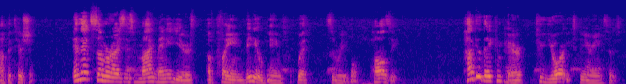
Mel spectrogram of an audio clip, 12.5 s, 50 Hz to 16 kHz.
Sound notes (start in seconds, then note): 1.6 dogs barking in the background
